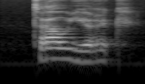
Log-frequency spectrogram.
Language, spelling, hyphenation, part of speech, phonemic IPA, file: Dutch, trouwjurk, trouw‧jurk, noun, /ˈtrɑu̯.jʏrk/, Nl-trouwjurk.ogg
- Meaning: wedding dress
